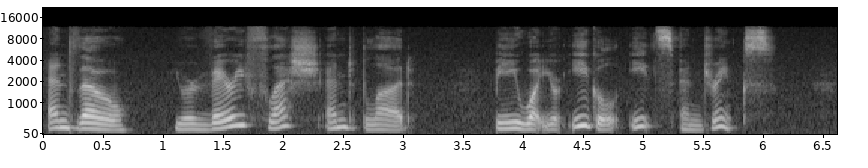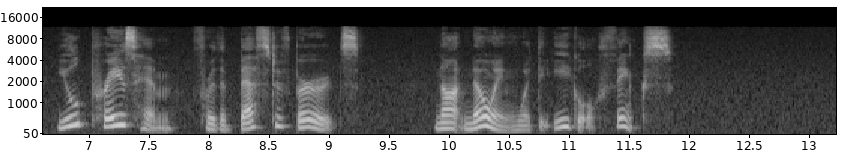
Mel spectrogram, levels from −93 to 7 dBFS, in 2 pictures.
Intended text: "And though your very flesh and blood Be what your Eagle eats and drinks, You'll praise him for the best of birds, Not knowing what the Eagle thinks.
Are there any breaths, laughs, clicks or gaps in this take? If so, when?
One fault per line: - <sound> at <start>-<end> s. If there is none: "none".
none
